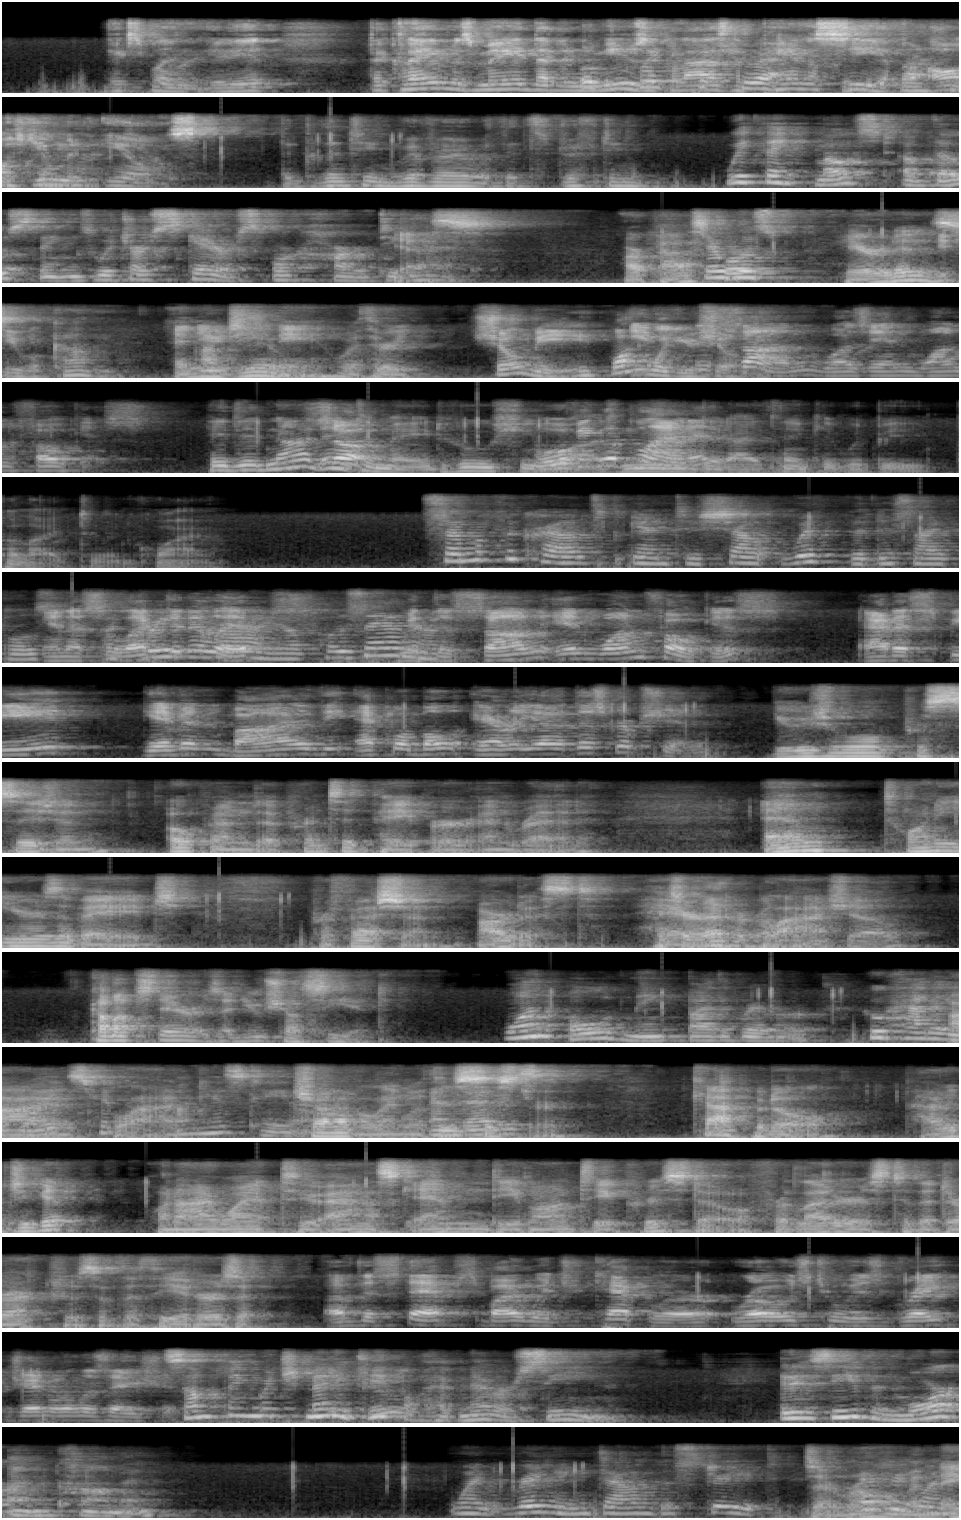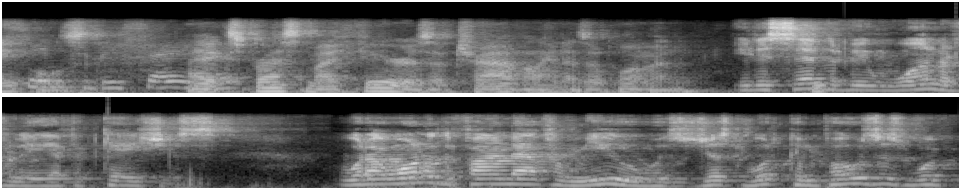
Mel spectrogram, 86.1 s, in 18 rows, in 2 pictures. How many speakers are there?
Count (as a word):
eight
